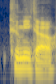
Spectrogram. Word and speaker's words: Kumiko: So he does Kumiko, I think is how you pronounce it. – Yep.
